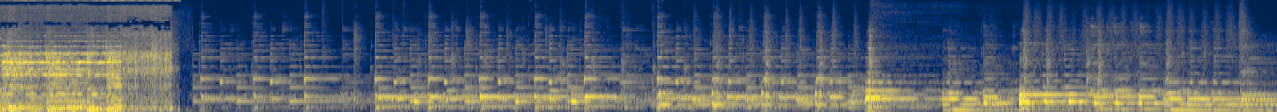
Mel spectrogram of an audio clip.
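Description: A short bright logo jingle, then from about two seconds in a live banjo picking a fast run of single notes. Lower plucked notes join it about nine seconds in.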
